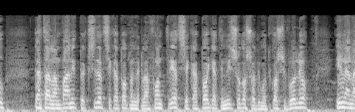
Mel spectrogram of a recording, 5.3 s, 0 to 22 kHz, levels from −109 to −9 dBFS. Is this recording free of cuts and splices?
no; 1 cut; at 2.1 s

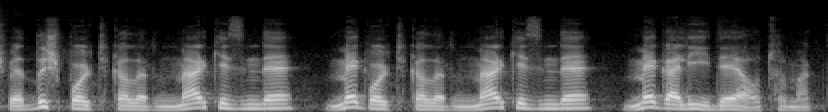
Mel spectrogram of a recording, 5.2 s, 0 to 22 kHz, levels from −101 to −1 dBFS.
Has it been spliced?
yes; 1 cut; at 2.3 s

